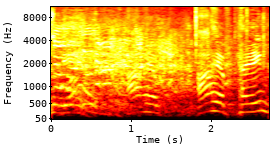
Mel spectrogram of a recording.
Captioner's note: audience laughing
